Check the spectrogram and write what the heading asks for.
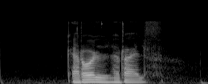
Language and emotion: Russian, neutral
